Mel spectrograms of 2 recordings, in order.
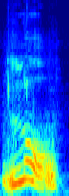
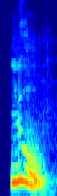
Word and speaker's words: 露: Probably this is low. I don't know. Well, what is it? Why are they here multiple times? Low. Lu. Generally, lo and lu are just interchangeable.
